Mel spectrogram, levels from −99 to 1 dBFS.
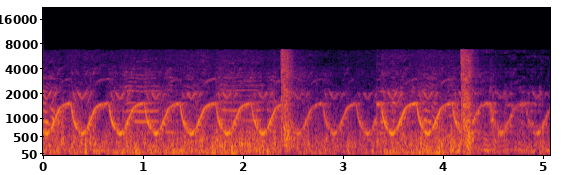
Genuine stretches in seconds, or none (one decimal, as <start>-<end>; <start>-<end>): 0.0-4.2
